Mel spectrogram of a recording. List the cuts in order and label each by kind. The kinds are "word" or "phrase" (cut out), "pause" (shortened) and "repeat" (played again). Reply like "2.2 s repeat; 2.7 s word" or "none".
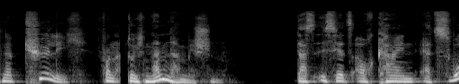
1.2 s word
